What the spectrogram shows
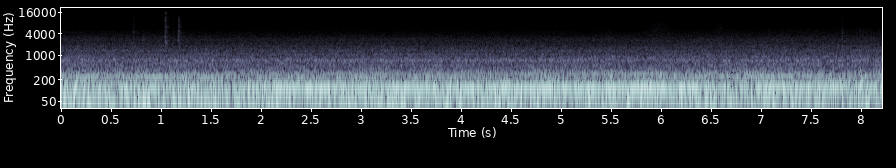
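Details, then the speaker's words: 2004 Chevy Trailblazer EXT LS 4x4 4.2L six, on spare tire test drive: low steady hum and slight vibration changing with speed, from front passenger side, truck pulls right; tire ruled out, front wheel hub bearing suspected, hubs then replaced. "okay so that test driving session just proved to me that it's definitely not the tire with the hum and the slight vibration changing with the speed of the vehicle i'm really suspecting that it is the wheel hub"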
